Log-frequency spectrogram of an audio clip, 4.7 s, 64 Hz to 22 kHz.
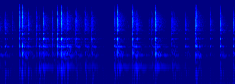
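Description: A large, empty, hammered brass-colored metal bowl is tapped rapidly with fingernails on its inner surface and rim. About 21 quick, bright metallic ticks each ring briefly, with a tone near 1.5 kHz and a faint lower hum around 200 Hz. A short pause comes about halfway through.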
